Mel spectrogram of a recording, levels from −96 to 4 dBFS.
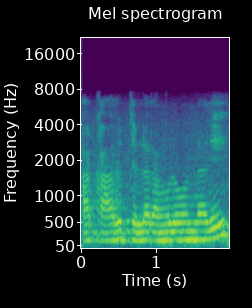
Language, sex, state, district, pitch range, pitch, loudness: Telugu, male, Telangana, Mahabubabad, 155-165 Hz, 160 Hz, -11 LUFS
